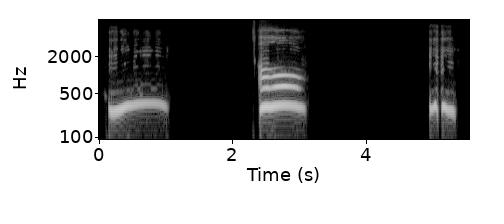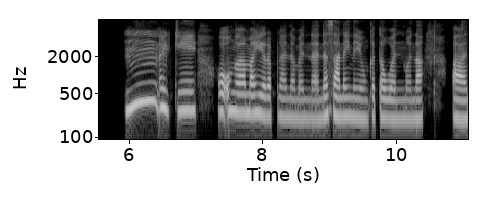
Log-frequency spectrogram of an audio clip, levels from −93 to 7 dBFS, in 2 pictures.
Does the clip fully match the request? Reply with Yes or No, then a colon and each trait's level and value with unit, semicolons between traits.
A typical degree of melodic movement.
No: wide, 6.9 semitones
